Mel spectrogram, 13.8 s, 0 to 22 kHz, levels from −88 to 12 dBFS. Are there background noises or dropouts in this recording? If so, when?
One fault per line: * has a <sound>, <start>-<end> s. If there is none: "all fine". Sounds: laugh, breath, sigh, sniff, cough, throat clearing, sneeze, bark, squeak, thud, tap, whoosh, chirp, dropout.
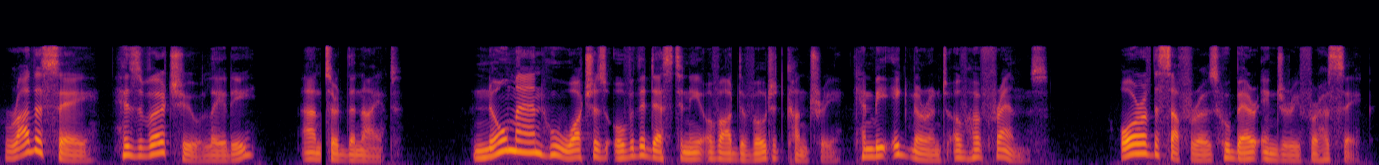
* has a dropout, 3.2-3.3 s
